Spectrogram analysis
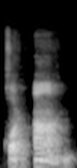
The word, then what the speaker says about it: Qur'an: So, the correct pronunciation in Arabic would be "Qur'an," so, "Qur'an," so there's a little bit of the stop between the R and the A. That's that word that's called an Arabic hamza.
